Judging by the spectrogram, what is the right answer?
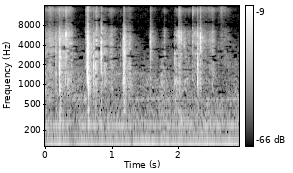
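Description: Regular Dollar Tree craft sticks being cut by hand for a Christmas craft, giving a series of small, sharp snips and clicks spaced unevenly over a steady low hum, close and fairly quiet.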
